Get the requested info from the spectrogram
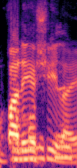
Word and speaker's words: Badiashile: Badiashile? – Oh, Badiashile, yeah.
